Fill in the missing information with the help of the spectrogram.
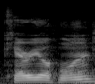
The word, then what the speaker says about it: Cariol Horne: Cariel Horn.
